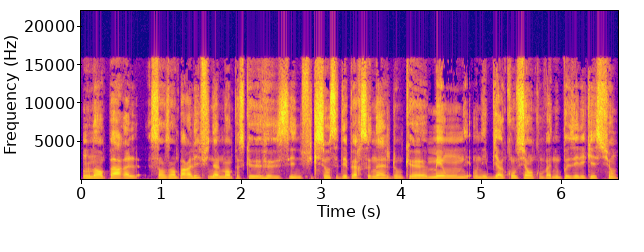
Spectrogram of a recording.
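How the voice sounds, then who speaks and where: A woman's very deep, low voice with a dark, mellow tone, ordinary pitch variation and a fairly quick pace. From Paris suburbs, Seine-Saint-Denis (France). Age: 20s. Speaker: actress. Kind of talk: interview.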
